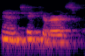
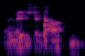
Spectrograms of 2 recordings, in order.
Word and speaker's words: paniculata: Pan- It's not paniculous, pan- Any people? No. Anyway, it's a hydrangea that has a pointy spike Paniculata. There you go.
